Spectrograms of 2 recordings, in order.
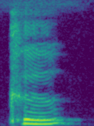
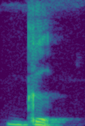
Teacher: The active articulator is the back of the tongue. So, k as in voiceless, velar, plosive or stop, and g as in velar, voiced, plosive or stop. And both k and g occur in all positions. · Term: velar plosives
